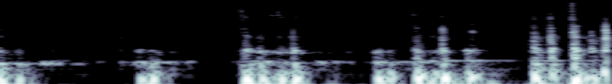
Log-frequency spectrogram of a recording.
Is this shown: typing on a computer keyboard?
yes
